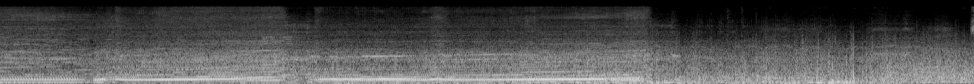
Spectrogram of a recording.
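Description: An MZ ETZ 250 or 251 two-stroke motorcycle engine revs up and holds a steady buzzing drone, dipping briefly between pulls, with wind noise buffeting the microphone; the engine cuts away near the end, leaving rushing wind and road noise.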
